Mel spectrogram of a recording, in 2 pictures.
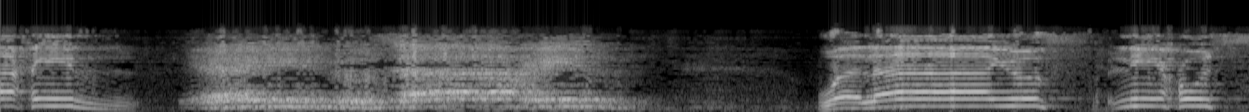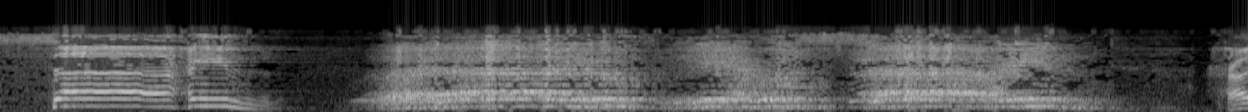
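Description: A man sings a slow, drawn-out melodic chant through a microphone in an echoing hall.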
